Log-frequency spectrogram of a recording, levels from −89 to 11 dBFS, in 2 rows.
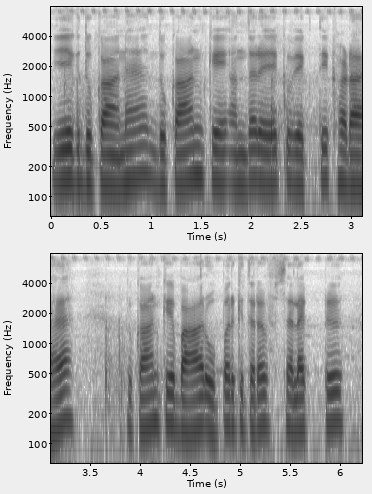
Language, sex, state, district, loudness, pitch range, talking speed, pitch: Hindi, male, Karnataka, Bangalore, -17 LUFS, 135-150 Hz, 175 wpm, 145 Hz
